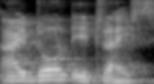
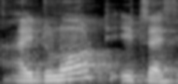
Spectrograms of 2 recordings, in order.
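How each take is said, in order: First: 'Do not' is contracted into one syllable. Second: 'Do not' is said as two full words.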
